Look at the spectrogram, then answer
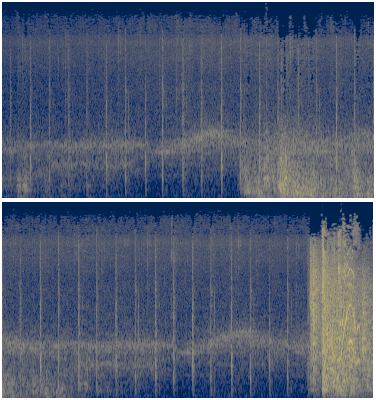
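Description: Thunder in the video game NieR Reincarnation: a muffled rumbling boom rolls in partway through, then a sharper crack near the end, over quiet rain and a steady series of soft clicking footsteps.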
